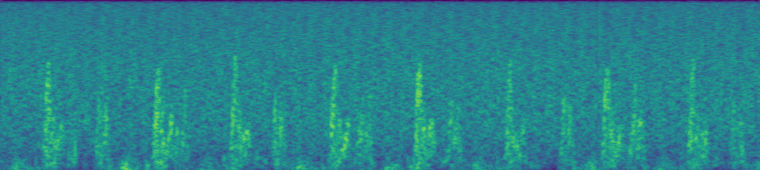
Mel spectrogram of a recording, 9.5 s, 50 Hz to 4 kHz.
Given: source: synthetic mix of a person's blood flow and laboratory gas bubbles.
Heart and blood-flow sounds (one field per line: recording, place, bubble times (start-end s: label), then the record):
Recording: Doppler ultrasound of blood flow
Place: precordium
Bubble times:
0.83-0.97 s: bubbles
1.22-1.28 s: bubbles
From the record:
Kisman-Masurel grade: 122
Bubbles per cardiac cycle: 1 to 2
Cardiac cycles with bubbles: 10 to 50%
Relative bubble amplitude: moderate (0.250 to 0.450)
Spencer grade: 2 (many but less than half of the cardiac periods contain bubble signals, singularly or in groups)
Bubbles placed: only in the low amplitude regions of the cardiac cycle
